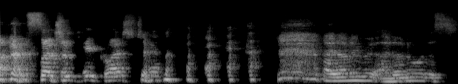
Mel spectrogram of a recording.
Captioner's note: laughs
